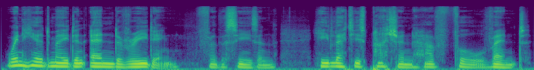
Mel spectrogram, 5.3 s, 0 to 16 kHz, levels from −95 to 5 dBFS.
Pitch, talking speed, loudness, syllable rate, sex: 120 Hz, 180 wpm, -17 LUFS, 4.6 syllables/s, male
